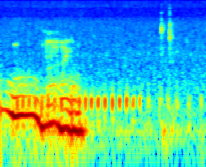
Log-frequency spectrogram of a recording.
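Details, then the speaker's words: Stomach rumbling (borborygmi) in a person who says they are very gassy today: a low, wavering gurgling growl breaking into a rapid run of soft bubbling pops. "I don't know if any of you can hear that but my stomach is making some of the weirdest noises"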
